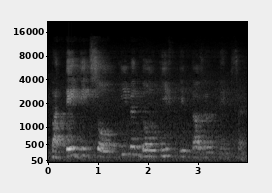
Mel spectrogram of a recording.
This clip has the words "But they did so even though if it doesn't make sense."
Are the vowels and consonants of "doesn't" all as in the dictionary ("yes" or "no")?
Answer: yes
